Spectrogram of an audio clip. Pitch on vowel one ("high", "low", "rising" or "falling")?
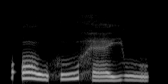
falling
